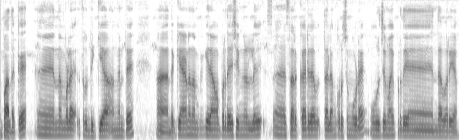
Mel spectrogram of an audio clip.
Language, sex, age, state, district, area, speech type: Malayalam, male, 45-60, Kerala, Palakkad, rural, spontaneous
